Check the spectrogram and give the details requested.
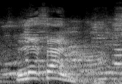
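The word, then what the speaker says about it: listen: में कहा L silent L आई एस टी एन लिसन लिसन यानी सुनना इ में कहा टी साइलेंट है ना आज की देखो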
